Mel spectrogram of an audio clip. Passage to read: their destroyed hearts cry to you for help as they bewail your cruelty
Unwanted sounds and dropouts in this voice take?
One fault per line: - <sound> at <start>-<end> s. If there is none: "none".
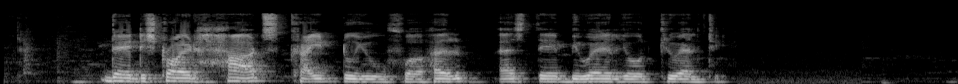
none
